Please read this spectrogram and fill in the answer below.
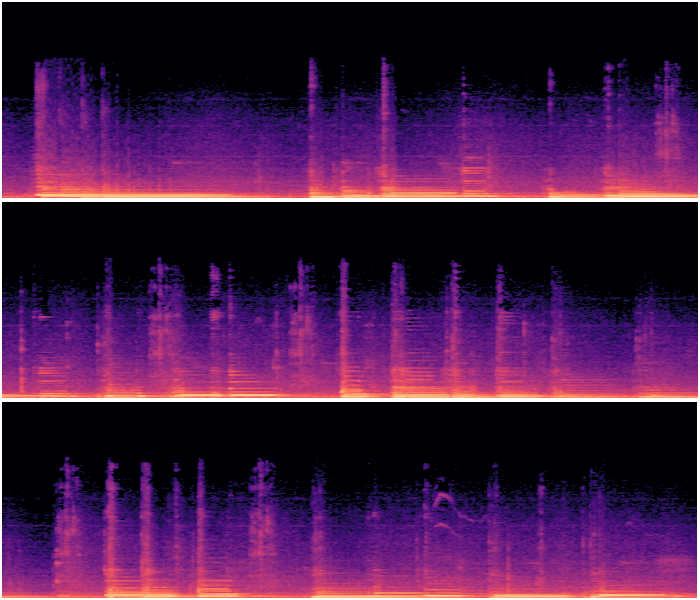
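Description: Hollow-body archtop jazz guitar playing chords: several notes struck together, in short phrases, each chord left to ring and fade before the next.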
